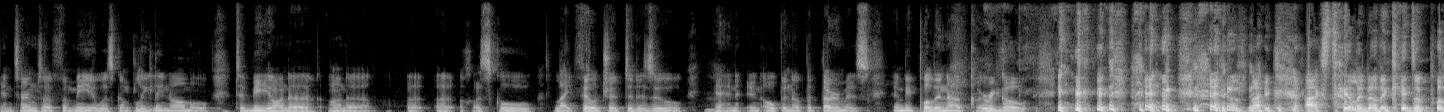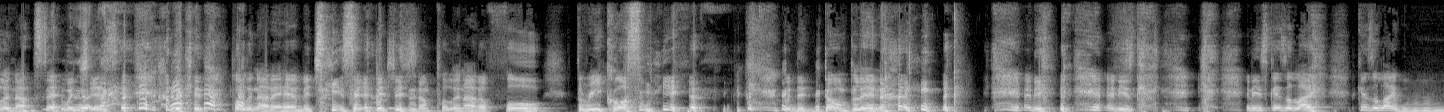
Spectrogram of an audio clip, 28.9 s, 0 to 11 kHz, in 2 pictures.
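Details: Adult man who has stuttered since age three, onset after a nightmare; reports blocks and repetitions, worsened by anxiety into adulthood; speech therapy since 2020; stuttering.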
